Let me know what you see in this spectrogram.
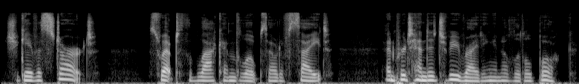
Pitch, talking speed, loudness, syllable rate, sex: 180 Hz, 205 wpm, -19 LUFS, 5.6 syllables/s, female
